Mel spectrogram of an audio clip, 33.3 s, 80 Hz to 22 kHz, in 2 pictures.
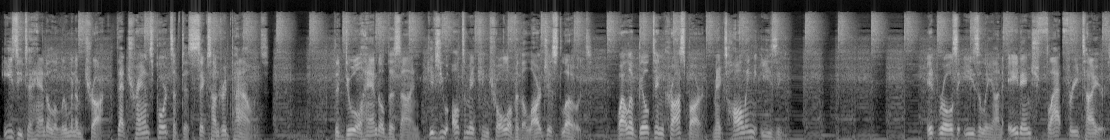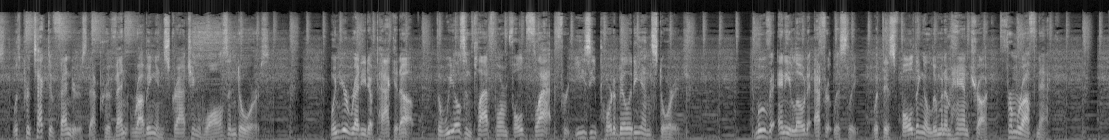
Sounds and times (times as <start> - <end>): Speech: 0.0 - 4.0, 5.0 - 11.8, 13.9 - 20.8, 21.6 - 27.0, 28.0 - 32.5
Music: 0.0 - 33.2.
